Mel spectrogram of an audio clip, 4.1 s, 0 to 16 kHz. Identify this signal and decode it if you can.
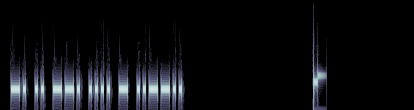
Morse code, heard as a keyed tone, about 40 wpm, 700 Hz. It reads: NIGHT?
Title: Sentences from Top 1000 Words - Review Part 2 - 40wpm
